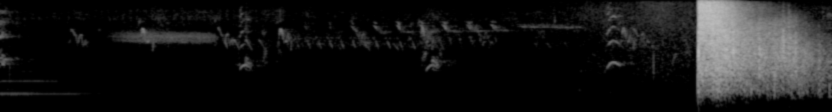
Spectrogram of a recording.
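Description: A single loud hunting-rifle shot about five seconds in, dying away over about a second. Before it, faint bird chirps.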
